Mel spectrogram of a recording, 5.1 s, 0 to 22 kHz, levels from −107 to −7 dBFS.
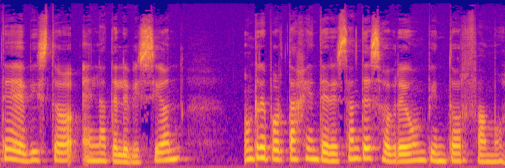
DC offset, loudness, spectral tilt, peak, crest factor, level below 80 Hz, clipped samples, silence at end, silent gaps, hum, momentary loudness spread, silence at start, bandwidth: under 0.1%; -20 LUFS; -4 dB/octave; -4 dBFS; 16 dB; -56 dBFS; under 0.1%; 0 s; none; none; 6 LU; 0 s; 18.5 kHz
